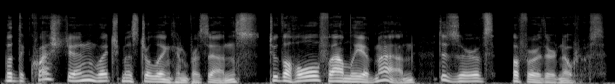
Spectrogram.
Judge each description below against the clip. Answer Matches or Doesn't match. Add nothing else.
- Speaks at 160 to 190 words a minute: Matches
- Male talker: Matches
